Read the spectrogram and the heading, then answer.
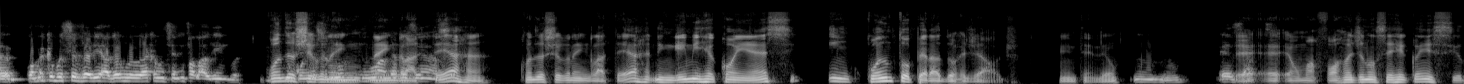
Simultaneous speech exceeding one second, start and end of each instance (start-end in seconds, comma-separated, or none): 2.8-4.6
